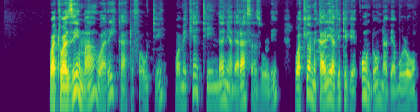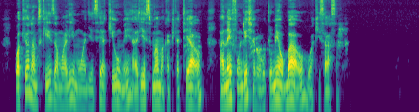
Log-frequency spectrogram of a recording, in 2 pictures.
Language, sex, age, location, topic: Swahili, male, 25-35, Dar es Salaam, education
